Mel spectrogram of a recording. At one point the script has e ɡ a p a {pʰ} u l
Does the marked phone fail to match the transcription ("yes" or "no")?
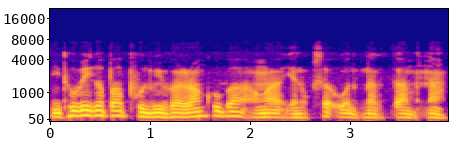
no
